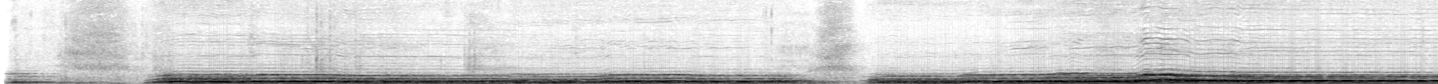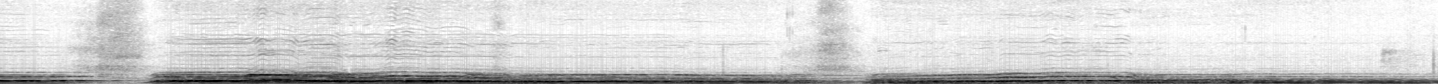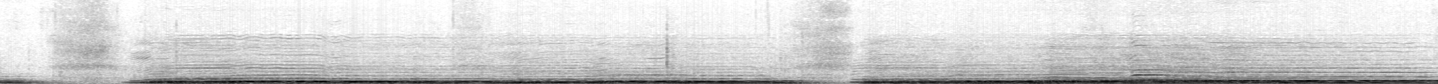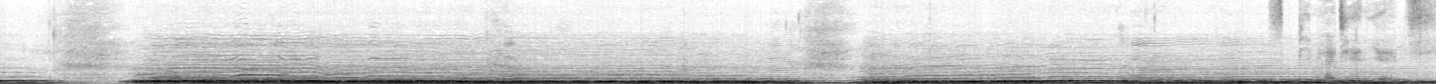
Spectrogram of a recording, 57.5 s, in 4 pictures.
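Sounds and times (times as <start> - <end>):
choir singing Cossack lullaby: 0.0 - 57.4.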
